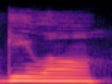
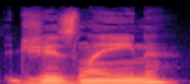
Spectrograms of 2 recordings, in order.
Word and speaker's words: Ghislaine: I thought it was Guilin. No, it's called. I'm almost 99% sure it's pronounced Ghislaine Maxwell.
